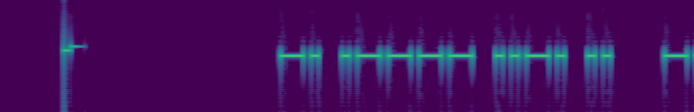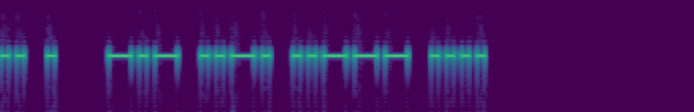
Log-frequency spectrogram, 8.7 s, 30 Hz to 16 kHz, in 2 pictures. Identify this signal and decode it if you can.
Morse code, heard as a keyed tone, about 25 wpm, 700 Hz. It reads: N1FI DE KF2H
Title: USA Callsign DE Callsign - 4 Characters - 25wpm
